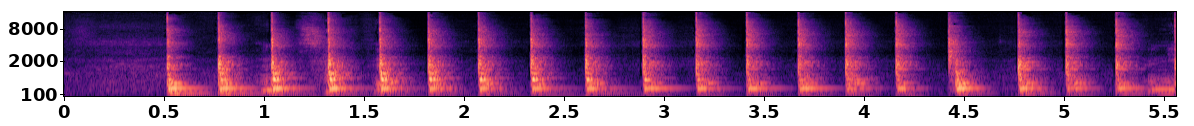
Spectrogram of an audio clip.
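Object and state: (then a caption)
Wall plug fully seated in brick. A hammer taps a plastic wall plug and screw through a drilled hole in a workbench into a brick wall, making about 20 quick, regular, sharp knocks with a short ringing tone. The tapping sound changes as the plug reaches the right point, showing it is fully seated in the brickwork.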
